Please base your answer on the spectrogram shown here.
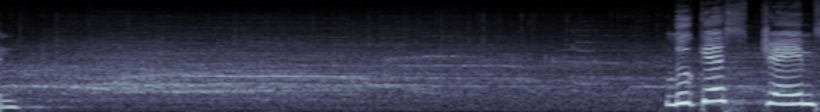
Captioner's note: cheers and applause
